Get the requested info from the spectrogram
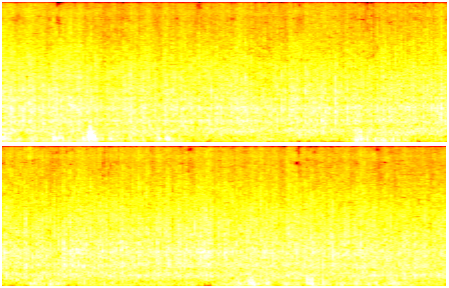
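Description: Steady rain falling, an even hiss, with scattered heavier drops landing as dull low knocks, the loudest a little under a second in.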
